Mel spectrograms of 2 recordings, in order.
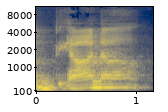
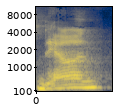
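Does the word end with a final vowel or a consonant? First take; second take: vowel; consonant. First: The word ends with an added a vowel. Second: The word ends on the consonant n.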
